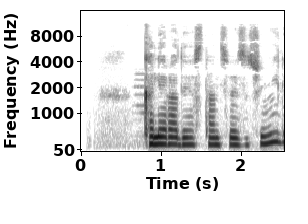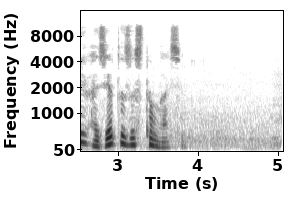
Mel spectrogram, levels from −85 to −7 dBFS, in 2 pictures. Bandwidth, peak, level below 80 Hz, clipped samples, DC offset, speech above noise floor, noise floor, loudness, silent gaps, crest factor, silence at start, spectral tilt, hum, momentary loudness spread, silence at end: 11 kHz; -2 dBFS; -68 dBFS; under 0.1%; under 0.1%; 34 dB; -57 dBFS; -24 LUFS; none; 24 dB; 0.8 s; -6 dB/octave; none; 12 LU; 1.3 s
